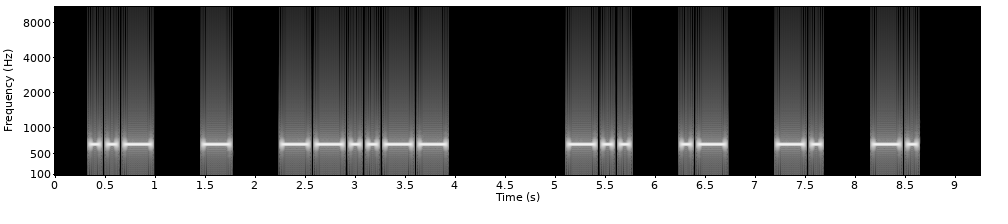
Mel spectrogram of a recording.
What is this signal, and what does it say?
Morse code, heard as a keyed tone, about 14 wpm, spaced as for 10 wpm, 680 Hz. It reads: UT, DANN
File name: Morsekurs / Witze / Witz 21.November 2023 50 F70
